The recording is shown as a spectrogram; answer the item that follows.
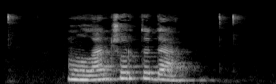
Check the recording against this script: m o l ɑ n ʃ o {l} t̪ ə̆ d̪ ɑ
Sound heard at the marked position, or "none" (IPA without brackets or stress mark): r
